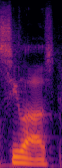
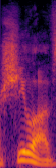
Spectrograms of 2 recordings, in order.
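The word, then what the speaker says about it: Silovs: just one one thought about sea laws uh or she loves as they are both calling him now on TV and and the radio archers archers she loves I guess is the proper way to say it I was a little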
